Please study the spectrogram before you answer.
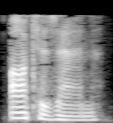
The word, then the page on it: artisan: ‘ɑ:rtızən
